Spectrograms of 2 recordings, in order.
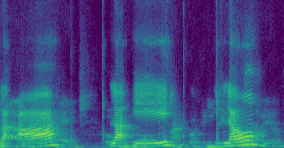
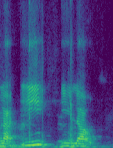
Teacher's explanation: las vocales abiertas son la a la e y la o y las vocales cerradas son la i y la u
